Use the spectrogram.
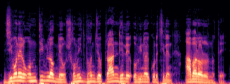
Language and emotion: Bengali, neutral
